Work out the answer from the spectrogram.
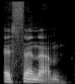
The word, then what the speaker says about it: Esenam: is pronounced and the surname is Asam and as you can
